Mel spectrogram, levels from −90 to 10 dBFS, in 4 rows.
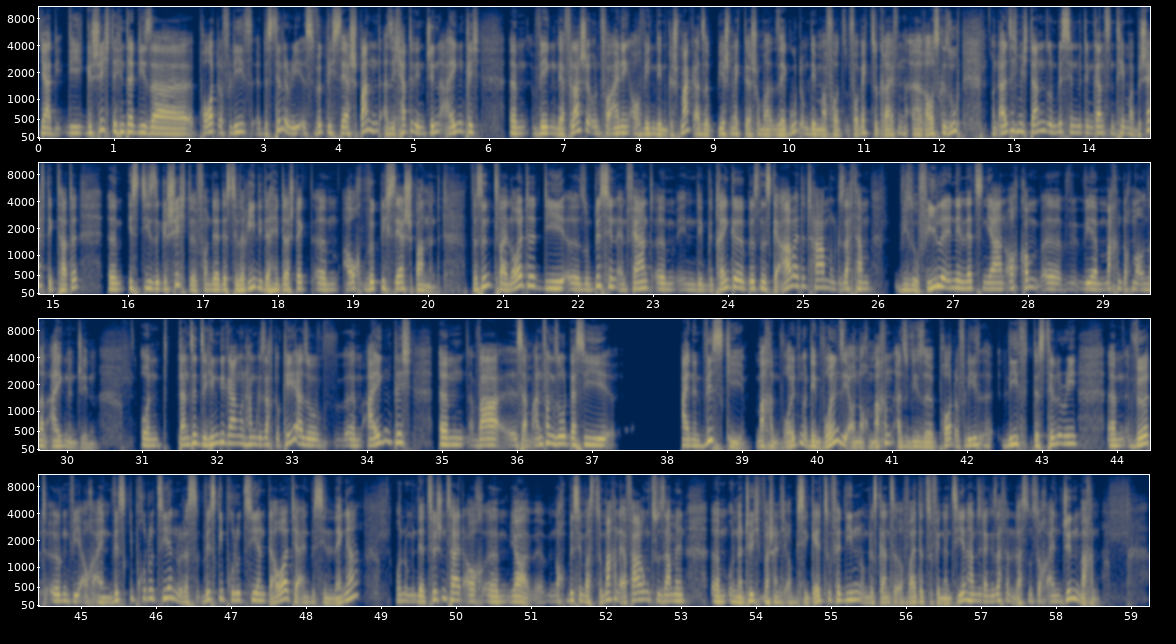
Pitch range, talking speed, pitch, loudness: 135-175 Hz, 215 wpm, 155 Hz, -19 LUFS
